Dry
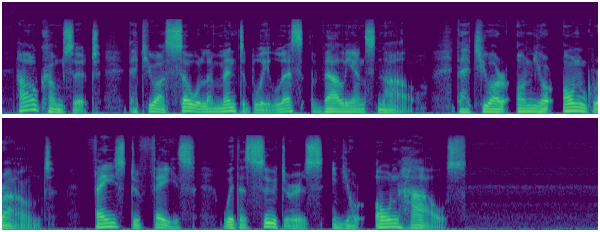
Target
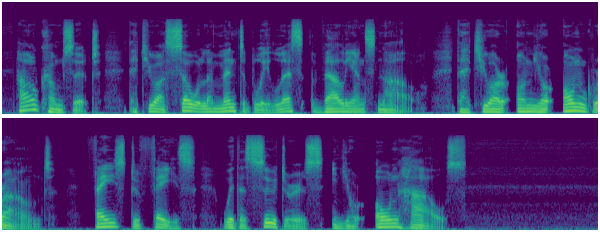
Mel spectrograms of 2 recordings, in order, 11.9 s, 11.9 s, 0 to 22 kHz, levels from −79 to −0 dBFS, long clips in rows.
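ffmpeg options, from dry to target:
ffmpeg -i in.wav -af "equalizer=frequency=1200:width_type=o:width=0.77:gain=-3,volume=2.5dB" out.wav

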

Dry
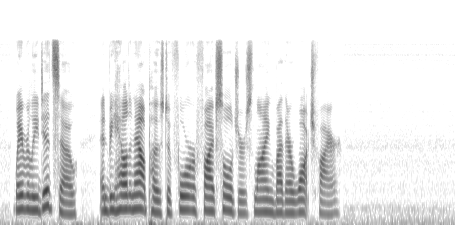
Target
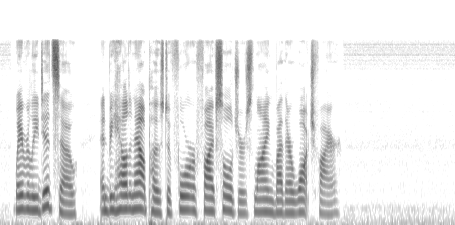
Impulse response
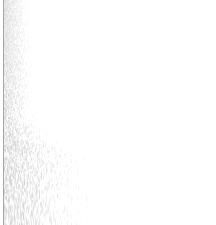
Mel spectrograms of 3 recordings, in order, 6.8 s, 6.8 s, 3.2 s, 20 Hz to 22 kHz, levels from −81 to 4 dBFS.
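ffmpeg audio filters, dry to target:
-af "aemphasis=mode=production:type=75fm,volume=-4.5dB"

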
